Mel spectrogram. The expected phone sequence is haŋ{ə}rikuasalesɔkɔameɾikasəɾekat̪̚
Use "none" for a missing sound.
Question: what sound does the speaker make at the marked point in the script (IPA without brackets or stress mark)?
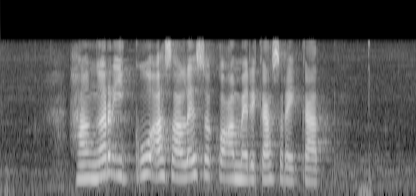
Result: ə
